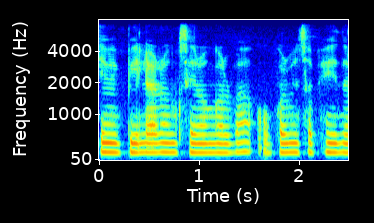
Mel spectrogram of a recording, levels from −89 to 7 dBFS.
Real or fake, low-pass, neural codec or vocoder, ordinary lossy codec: real; 7.2 kHz; none; none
